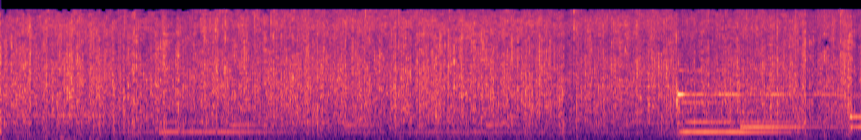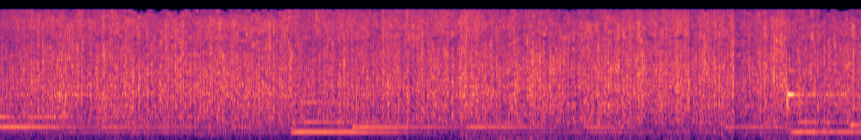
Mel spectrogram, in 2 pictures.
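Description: Slow, calm music of long held notes, a new note every second or two, over a steady hiss of rain.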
